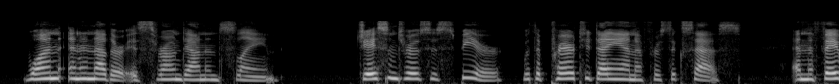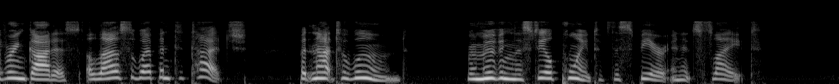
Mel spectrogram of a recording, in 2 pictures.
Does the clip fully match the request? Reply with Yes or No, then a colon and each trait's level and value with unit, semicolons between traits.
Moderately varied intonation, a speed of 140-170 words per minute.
Yes: average, 3.4 semitones; average, 150 wpm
